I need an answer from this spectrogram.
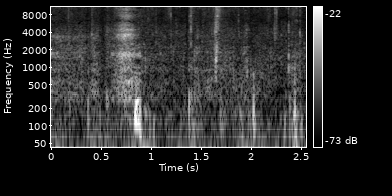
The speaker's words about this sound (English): You wouldn't tell that actually it was just a horse passing us by, because I'm walking on a sandy path, and so the footsteps of the horse gets attenuated by the sand, so it's super silent.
